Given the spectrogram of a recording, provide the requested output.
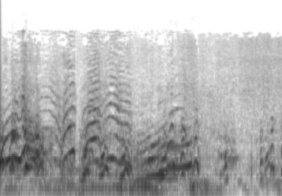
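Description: Several hyenas giggle together in a dense chorus of rapid, high, wavering whoops and cackles.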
